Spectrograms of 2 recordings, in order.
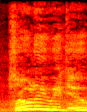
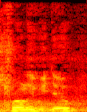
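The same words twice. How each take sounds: First: Sudden high, emphatic repeat. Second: Said in the usual way. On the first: Shown as a demonstration. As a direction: jump way up and insist. Repeats line much higher, louder.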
